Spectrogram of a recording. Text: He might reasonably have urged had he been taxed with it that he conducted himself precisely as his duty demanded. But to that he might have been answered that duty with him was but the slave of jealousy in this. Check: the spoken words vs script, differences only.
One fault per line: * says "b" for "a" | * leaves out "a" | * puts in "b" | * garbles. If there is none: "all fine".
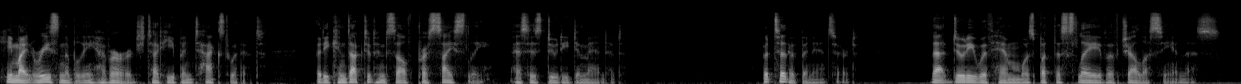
* leaves out "that he might"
